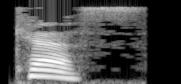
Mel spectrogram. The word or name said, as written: kess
